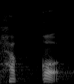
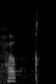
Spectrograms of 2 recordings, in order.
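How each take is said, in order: First: The final q is released with a small bounce. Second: The final q stops dead without any bounce. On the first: The speaker calls it right. "you say haqqa" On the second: The speaker calls it wrong. "you don't say haqq"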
